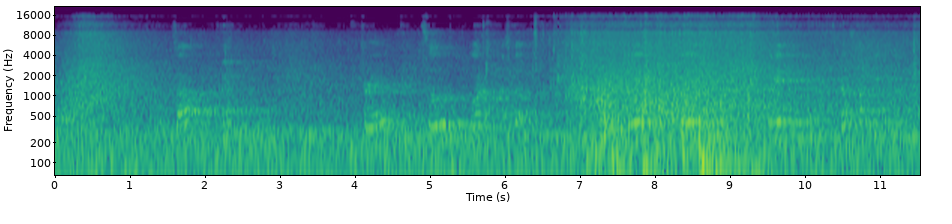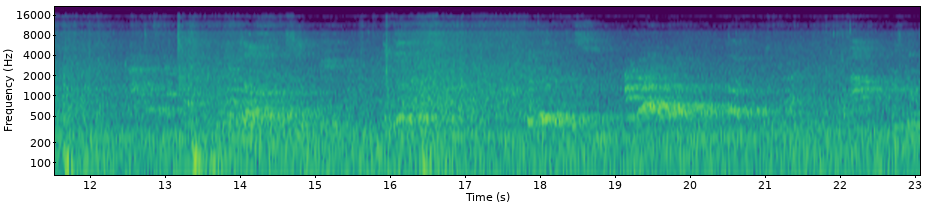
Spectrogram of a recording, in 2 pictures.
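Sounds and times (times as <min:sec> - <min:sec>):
water noise: 0:00.0 - 0:23.0
voices calling out echoing: 0:12.2 - 0:23.0.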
